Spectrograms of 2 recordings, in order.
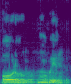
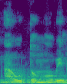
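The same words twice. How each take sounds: First: The first vowel is an O sound. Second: The first vowel is not an O sound. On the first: The speaker calls it right. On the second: The speaker calls it wrong. "students say"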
